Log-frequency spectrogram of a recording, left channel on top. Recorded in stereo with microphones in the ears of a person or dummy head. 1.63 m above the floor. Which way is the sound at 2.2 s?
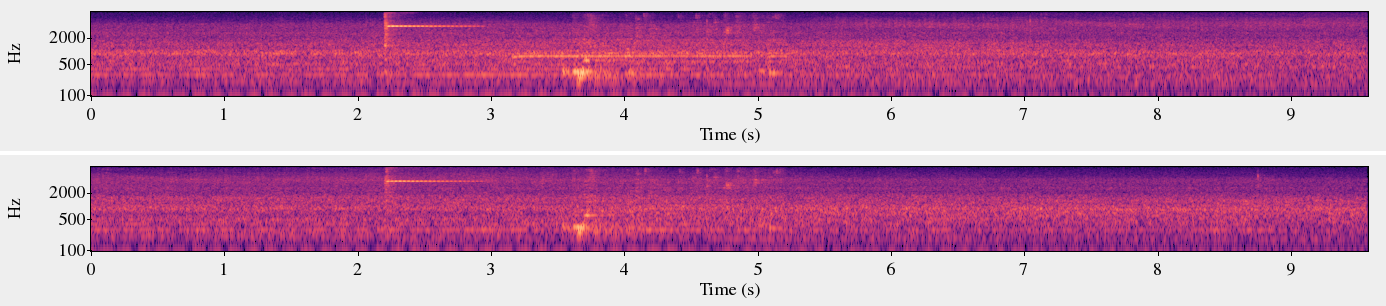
55° left (ahead or behind).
